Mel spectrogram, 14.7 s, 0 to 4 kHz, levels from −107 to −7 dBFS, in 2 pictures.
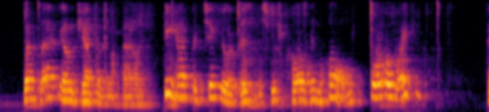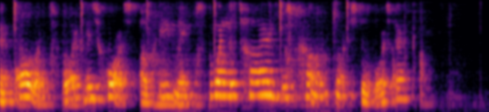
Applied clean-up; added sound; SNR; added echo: neural mask model DeepFilterNet 3.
